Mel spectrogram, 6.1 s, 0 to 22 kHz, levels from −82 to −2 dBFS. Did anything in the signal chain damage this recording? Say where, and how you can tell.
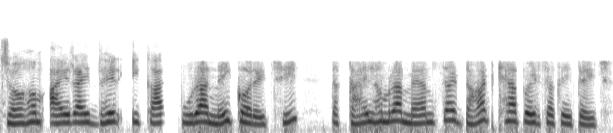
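Yes. Handover gap at 1.61 to 1.79 s, in the network: speech stops for 180 ms while the call changes networks and no frames arrive.

Fallback to narrowband from 1.79 s onward, at the codec: nothing remains above 4 kHz, which fits a switch from HD Voice to GSM full rate, and speech sounds duller.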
